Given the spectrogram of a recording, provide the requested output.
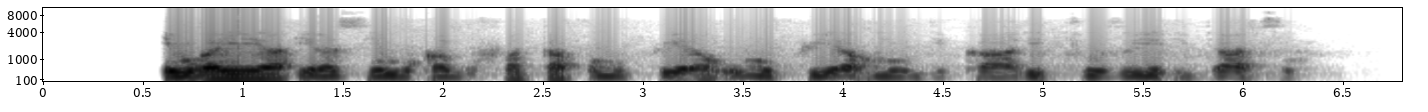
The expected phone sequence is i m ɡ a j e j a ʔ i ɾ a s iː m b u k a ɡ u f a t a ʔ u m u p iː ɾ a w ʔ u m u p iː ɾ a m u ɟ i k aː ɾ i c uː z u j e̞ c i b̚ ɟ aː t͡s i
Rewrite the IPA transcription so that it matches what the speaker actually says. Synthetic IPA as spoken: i m ɡ a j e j a ʔ i ɾ a s iː m b u k a ɡ u f a t a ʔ u m u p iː ɾ a w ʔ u m u p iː ɾ a m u ɟ i k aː ɾ i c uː z u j e̞ ʔ i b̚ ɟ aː t͡s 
